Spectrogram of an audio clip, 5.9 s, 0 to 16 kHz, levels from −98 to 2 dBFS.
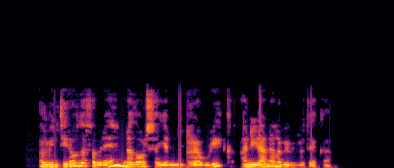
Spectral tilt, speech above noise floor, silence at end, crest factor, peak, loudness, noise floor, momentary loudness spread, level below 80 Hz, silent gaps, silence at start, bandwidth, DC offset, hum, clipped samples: -7 dB/octave; over 78 dB; 1 s; 12 dB; -2 dBFS; -13 LUFS; under -90 dBFS; 12 LU; -50 dBFS; none; 0.6 s; 7.4 kHz; under 0.1%; none; under 0.1%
